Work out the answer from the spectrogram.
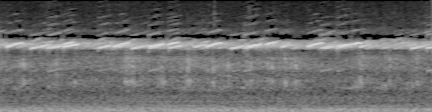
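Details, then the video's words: Frogs at dusk in spring, Ontario, Canada, calling en masse: piercing upslurred peeps pile together into one bright, unbroken high tone, pulsing roughly once per second. "Frog Sounds At Dusk"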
